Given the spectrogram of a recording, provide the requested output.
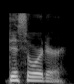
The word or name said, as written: disorder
